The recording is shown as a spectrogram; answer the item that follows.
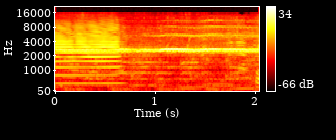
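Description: Toy noisemakers blown by children: a held, horn-like note that stops under a second in, over a steady high, shrill whistle tone that carries on throughout.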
